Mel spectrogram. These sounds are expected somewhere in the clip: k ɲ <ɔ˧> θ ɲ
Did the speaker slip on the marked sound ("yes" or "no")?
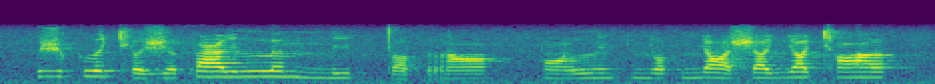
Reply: no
